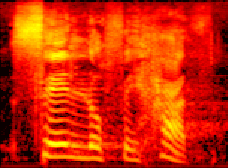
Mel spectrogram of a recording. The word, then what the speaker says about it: Zelofehad: Allí narra que 5 hijas de Zelofehad, así se pronuncia, Zelofehad, quien había muerto en el desierto, se presentaron ante Moisés.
